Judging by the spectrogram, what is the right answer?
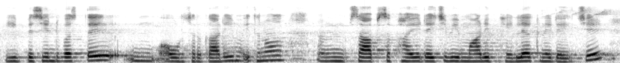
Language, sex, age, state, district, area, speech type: Maithili, female, 18-30, Bihar, Begusarai, rural, spontaneous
